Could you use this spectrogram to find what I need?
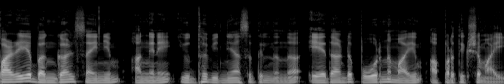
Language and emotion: Malayalam, neutral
